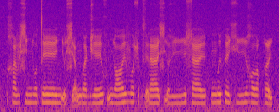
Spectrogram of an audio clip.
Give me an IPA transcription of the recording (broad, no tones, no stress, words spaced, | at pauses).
χævɕeɲoːteː ɲḛʊ̯ɕæ̰ ŋʷæːɡɣeːxʷḭ ɲɒːɪ̯vo ɬoɡzḛɾæːɕḭə̯ ɣiː ɬæːɪ̯ | ŋʷiθeː çiːʁoː qi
